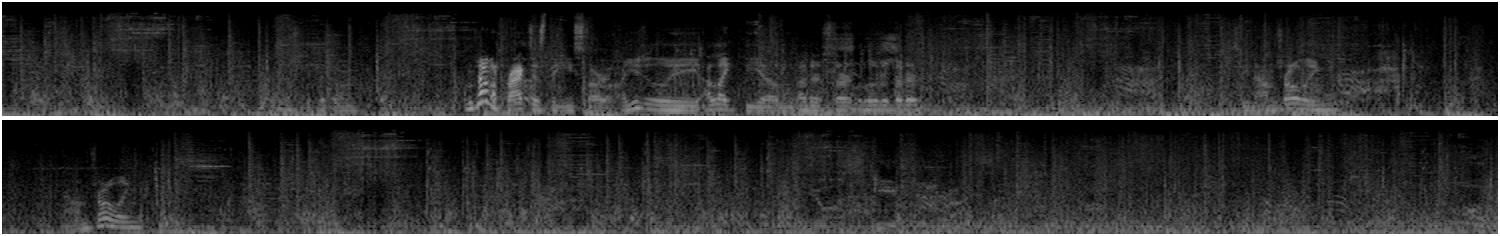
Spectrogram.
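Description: Blades clash and strike repeatedly in a fight.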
